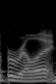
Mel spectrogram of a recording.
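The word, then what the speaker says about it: Baryla: But if you want to check it out, I'm at Jessica Barilla and you spell that Jessica.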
